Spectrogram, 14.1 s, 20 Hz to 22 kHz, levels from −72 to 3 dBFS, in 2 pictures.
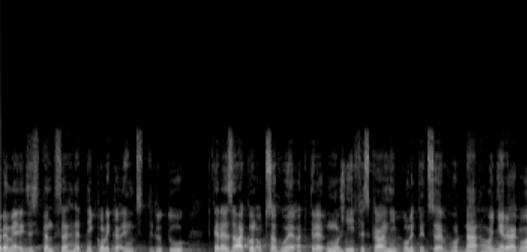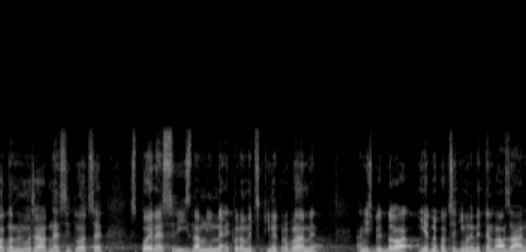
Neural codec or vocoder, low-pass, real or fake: codec, 44.1 kHz, 2.6 kbps, SNAC; 10.8 kHz; fake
